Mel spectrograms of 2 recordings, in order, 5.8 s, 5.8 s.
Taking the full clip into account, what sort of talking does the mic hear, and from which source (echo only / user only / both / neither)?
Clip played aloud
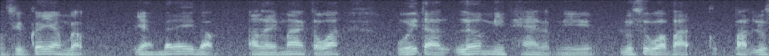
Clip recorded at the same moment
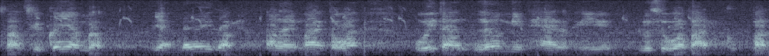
echo only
